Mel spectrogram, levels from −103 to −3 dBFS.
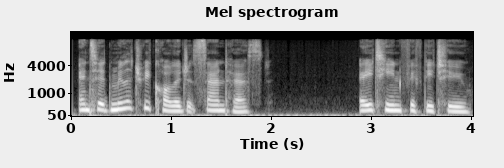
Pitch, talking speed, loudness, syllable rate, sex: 200 Hz, 120 wpm, -15 LUFS, 5.9 syllables/s, female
